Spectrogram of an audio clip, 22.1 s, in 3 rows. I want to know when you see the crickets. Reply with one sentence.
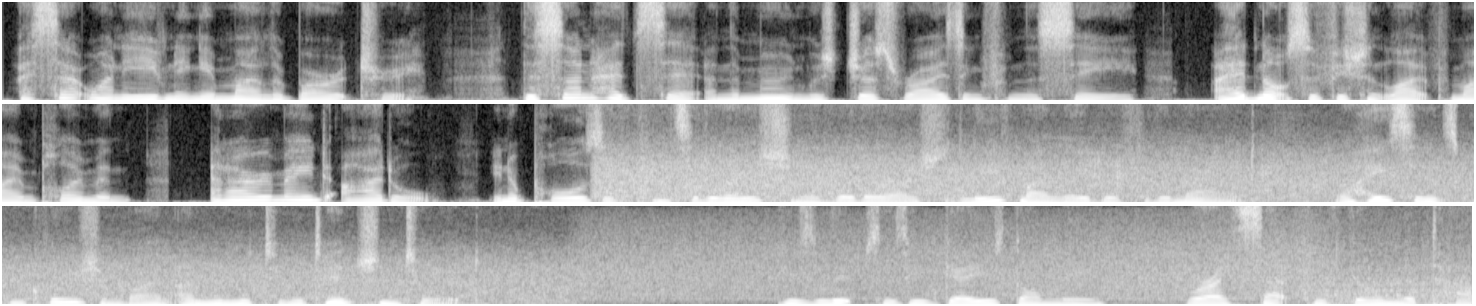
The crickets can't be heard in this clip.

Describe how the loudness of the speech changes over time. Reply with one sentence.
The loudness of the speech stays about the same.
